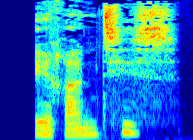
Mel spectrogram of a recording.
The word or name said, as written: erantis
